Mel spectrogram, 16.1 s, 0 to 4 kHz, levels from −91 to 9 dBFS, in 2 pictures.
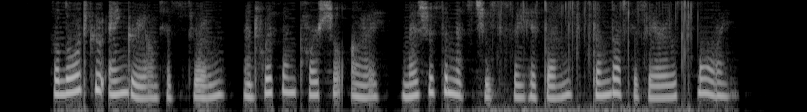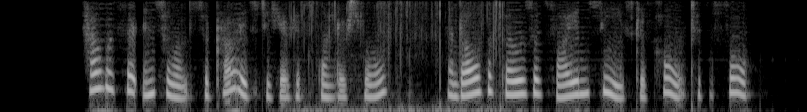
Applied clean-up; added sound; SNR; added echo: neural separator model SepFormer WHAMR!.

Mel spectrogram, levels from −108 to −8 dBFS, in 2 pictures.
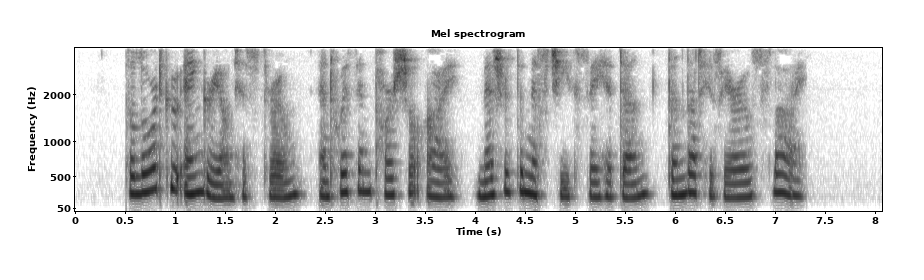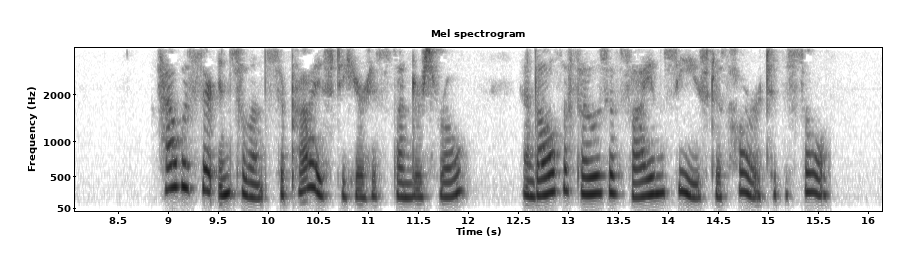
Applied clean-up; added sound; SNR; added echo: none; none; none; none.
